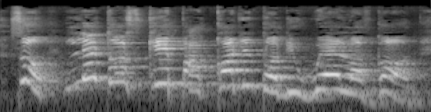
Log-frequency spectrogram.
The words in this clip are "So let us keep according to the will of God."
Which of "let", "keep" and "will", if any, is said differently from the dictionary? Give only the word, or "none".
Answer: none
